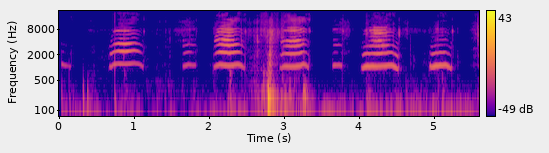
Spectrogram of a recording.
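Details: A baby kitten in a box, apparently on its first day in a new home, cries with high, thin meows repeated about once a second.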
